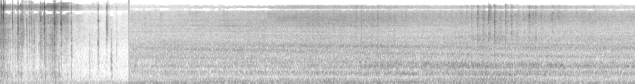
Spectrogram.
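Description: A few light crinkling clicks, then a steady mechanical hum with a low rumble that starts abruptly about a second and a half in.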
